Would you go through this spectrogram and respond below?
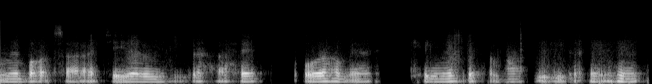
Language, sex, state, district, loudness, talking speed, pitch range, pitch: Hindi, male, Jharkhand, Deoghar, -19 LUFS, 140 wpm, 125-145 Hz, 130 Hz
